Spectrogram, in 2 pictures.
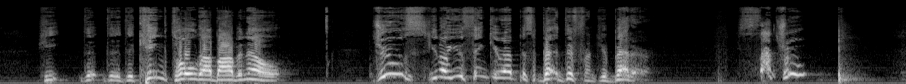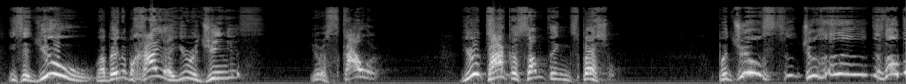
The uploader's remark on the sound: Shiur recorded in Yeshivas Ohr Reuven, Monsey NY.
